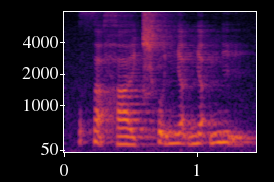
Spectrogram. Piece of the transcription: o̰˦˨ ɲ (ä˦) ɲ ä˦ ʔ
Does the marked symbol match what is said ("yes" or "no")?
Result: no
